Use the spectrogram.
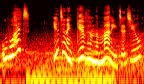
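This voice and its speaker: A woman's voice: very high voice, big pitch swings, measured pace, noisy background, full character voice. A woman voicing a sweet, earnest and apologetic young shop clerk in a video game. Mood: worried.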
